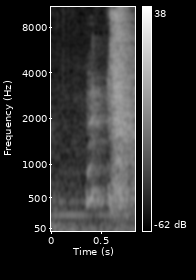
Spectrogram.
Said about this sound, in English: Bless you.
